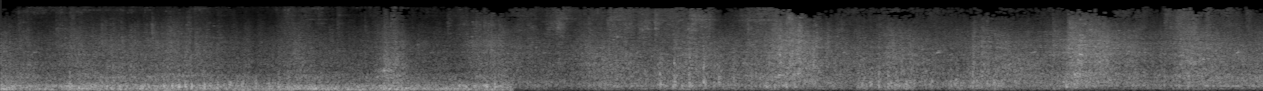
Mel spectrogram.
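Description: Double-stack intermodal freight train rolling past close by: continuous rumble and wheel-on-rail noise, with a clack from the wheels every few seconds. The deep rumble drops away about six seconds in.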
